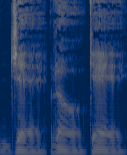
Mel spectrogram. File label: "jeroke", concat syllables; Affixing experiment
